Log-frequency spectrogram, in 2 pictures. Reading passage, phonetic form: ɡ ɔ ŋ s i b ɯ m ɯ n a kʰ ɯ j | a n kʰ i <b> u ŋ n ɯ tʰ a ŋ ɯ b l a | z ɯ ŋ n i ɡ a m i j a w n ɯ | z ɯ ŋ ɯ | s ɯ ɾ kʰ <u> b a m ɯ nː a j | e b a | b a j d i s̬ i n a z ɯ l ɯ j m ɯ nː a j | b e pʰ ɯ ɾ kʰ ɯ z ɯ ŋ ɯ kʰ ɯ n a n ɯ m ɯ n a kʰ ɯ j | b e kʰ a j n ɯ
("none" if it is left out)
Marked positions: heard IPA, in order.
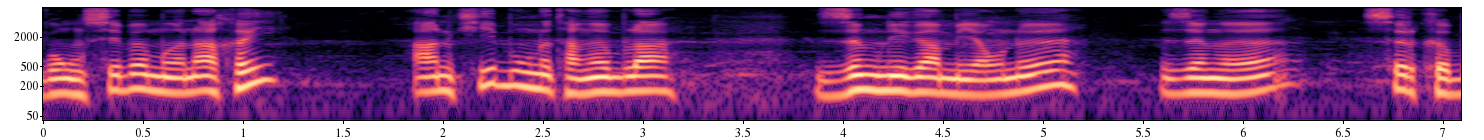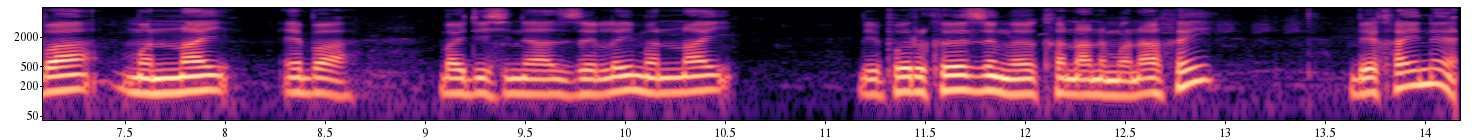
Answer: b, ɯ

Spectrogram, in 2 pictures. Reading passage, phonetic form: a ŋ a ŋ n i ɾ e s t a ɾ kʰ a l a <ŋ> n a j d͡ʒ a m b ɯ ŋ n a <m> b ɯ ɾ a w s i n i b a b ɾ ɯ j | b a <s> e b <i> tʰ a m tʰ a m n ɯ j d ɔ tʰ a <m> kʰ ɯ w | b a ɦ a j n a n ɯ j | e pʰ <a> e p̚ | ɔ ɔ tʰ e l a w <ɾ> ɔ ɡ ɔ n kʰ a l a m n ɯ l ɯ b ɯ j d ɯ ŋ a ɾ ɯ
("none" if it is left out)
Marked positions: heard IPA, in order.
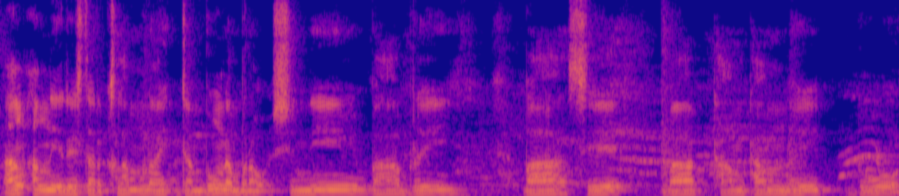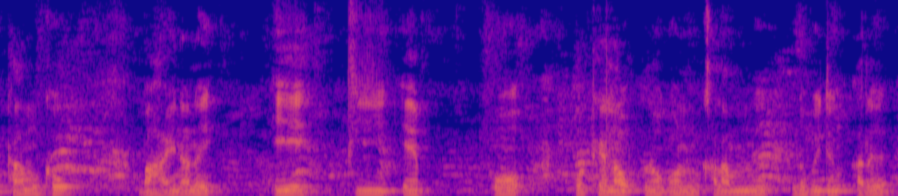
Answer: m, m, s, a, m, i, l

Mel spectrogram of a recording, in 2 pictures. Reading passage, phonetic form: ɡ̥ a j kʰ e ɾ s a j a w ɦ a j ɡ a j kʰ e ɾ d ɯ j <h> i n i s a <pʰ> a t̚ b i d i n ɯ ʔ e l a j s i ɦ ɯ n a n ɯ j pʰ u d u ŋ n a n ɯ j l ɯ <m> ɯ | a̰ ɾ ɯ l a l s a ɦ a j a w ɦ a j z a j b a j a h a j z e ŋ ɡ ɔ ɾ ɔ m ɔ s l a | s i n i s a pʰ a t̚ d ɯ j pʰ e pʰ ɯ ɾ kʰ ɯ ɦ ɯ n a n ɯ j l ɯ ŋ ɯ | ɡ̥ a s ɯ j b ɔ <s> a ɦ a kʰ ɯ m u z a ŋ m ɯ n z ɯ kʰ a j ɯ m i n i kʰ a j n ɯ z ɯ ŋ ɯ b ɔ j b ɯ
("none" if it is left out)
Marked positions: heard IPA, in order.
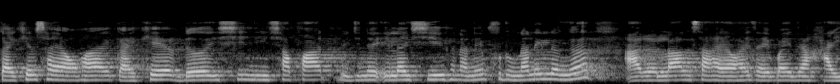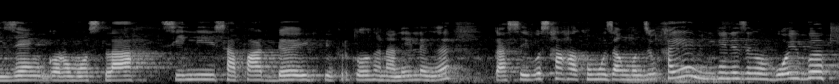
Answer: s, pʰ, ŋ, s

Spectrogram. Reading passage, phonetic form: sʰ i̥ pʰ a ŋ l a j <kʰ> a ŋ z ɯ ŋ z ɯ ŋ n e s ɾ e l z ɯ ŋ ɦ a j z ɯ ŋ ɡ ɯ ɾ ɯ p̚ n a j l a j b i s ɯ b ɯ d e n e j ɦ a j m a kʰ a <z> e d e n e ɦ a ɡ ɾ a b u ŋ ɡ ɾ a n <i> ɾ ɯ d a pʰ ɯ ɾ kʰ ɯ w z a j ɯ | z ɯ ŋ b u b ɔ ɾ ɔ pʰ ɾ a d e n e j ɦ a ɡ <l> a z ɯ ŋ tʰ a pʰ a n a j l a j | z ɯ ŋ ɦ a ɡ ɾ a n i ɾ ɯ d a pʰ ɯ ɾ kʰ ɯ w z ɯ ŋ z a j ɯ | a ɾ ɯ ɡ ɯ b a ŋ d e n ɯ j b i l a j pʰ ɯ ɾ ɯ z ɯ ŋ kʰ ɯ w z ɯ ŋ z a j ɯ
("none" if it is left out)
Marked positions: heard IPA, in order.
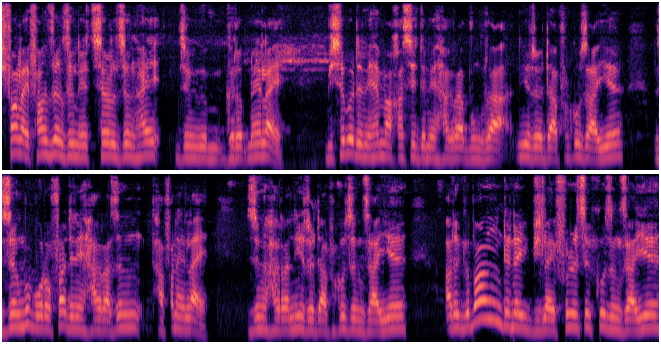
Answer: pʰ, s, i, ɾ

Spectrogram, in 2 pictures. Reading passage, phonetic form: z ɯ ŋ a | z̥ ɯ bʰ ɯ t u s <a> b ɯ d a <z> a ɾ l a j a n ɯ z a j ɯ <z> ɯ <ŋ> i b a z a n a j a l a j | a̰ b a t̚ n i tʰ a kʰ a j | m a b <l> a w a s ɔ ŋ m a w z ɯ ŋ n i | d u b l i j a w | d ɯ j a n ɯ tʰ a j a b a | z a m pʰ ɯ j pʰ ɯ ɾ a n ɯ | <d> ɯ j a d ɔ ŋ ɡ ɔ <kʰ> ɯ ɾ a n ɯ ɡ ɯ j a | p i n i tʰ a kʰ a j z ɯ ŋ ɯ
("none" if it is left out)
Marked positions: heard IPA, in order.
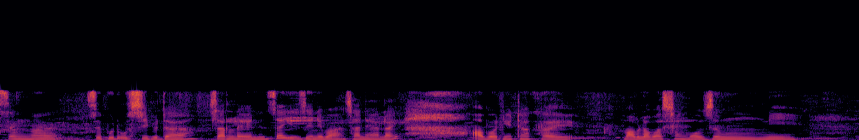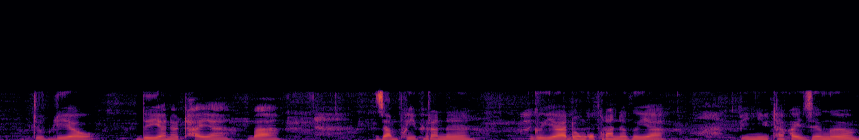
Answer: i, z, z, n, l, ɡ, pʰ

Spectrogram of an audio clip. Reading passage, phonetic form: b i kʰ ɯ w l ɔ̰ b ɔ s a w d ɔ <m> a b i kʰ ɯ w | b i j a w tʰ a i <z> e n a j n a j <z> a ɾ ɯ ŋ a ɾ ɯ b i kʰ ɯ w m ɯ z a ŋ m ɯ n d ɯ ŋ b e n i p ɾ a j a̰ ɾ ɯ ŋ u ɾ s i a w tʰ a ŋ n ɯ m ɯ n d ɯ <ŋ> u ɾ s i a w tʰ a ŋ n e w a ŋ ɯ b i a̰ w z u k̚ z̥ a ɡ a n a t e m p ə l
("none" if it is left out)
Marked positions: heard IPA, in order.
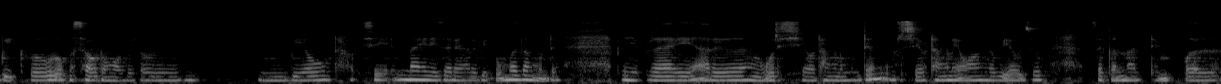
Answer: ŋ, s, z, ŋ

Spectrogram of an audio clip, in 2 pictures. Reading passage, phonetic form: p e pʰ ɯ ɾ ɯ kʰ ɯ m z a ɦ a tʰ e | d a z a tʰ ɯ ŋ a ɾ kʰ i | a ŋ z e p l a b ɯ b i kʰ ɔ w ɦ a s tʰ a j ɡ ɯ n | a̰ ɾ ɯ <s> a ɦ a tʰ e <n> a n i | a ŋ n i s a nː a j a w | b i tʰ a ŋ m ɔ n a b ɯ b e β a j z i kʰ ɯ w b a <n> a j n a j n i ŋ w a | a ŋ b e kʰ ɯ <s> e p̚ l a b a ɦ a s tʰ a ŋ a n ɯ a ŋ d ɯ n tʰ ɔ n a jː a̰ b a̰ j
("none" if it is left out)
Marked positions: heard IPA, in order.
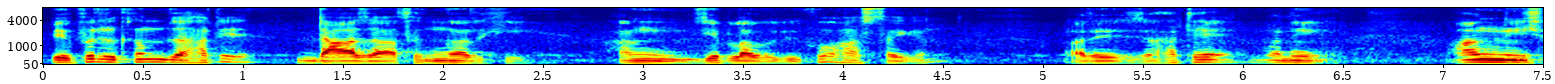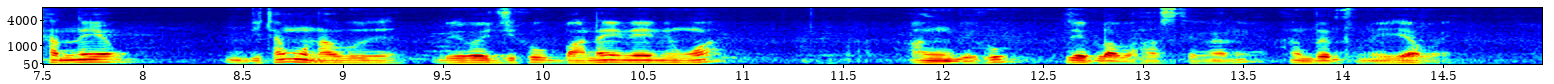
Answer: z, m, n, z

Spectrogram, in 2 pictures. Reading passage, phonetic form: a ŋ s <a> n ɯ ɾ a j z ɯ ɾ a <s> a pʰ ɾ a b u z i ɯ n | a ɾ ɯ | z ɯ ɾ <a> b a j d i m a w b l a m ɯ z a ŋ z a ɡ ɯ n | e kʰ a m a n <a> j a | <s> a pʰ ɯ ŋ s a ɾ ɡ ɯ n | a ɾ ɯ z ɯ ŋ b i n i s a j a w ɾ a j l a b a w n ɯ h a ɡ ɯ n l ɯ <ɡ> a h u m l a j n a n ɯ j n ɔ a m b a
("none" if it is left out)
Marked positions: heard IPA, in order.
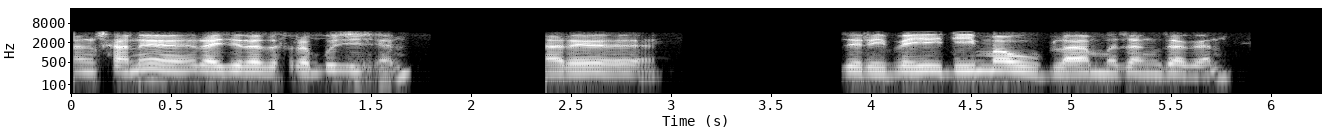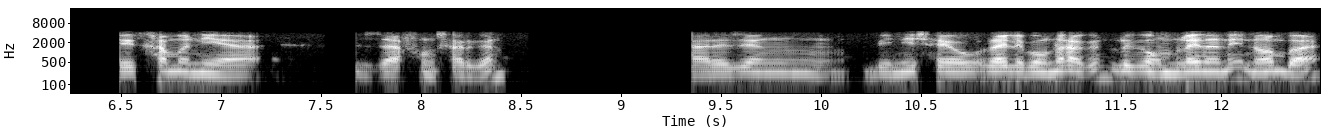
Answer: a, z, i, i, z, ɡ

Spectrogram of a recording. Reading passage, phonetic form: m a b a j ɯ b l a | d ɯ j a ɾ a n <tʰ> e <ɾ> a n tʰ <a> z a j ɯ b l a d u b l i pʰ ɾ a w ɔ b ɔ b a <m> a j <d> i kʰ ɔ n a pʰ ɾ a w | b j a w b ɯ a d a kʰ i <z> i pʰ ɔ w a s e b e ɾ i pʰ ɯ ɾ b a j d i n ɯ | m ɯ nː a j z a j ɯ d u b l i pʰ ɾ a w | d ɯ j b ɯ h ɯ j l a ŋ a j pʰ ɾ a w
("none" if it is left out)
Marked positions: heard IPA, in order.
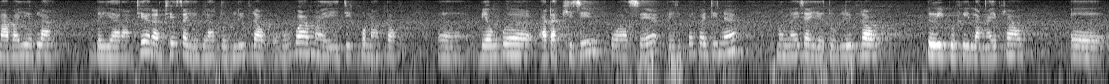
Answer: tʰ, ɾ, e, m, d, z

